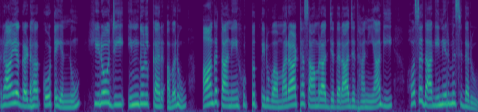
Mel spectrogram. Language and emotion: Kannada, neutral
